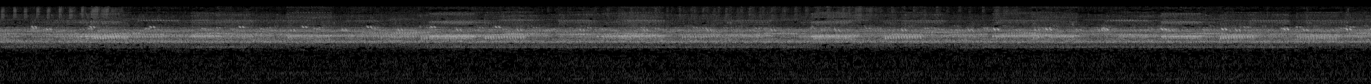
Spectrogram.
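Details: Summer night in the forest, with crickets chirping throughout: a constant shimmering high buzz overlaid by short repeated chirp pulses, and occasional brief hissy bursts near the top of the range.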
